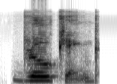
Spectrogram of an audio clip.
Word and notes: broking: Indian

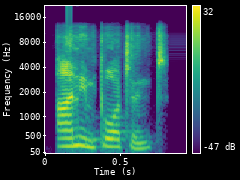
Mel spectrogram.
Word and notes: Unimportant: Indian

